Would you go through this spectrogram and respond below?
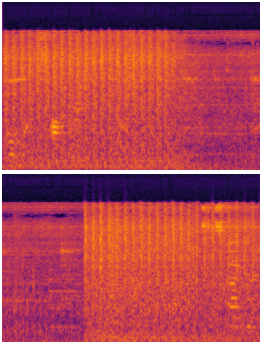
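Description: Rapid bursts of automatic gunfire from a shooter video game, loud and continuous, thinning briefly in the middle before resuming at full intensity.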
